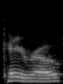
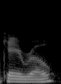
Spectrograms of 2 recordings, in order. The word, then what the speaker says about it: Cairo: Well, this time I went a little west to a place called Cairo, not Cairo. It's pronounced there Cairo. Shout out my guy Harlan who lives in Cairo.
